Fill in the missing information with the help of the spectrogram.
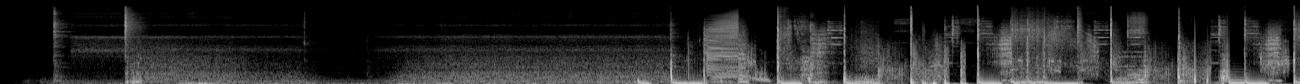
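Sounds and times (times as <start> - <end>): gas igniter click: 0.6 - 1.6
gas burner rushing: 0.7 - 7.0
low thumps: 6.4 - 8.8.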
